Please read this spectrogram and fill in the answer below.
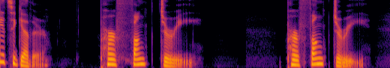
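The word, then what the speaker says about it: perfunctory: Peruncttory. Peruncttory. The stress is on the second syllable.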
